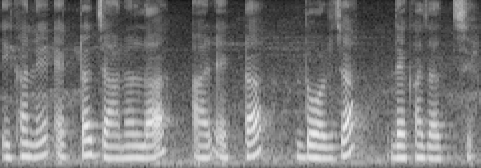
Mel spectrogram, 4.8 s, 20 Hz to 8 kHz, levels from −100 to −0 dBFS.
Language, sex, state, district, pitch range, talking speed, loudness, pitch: Bengali, female, Tripura, West Tripura, 210-235 Hz, 100 wpm, -15 LUFS, 215 Hz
